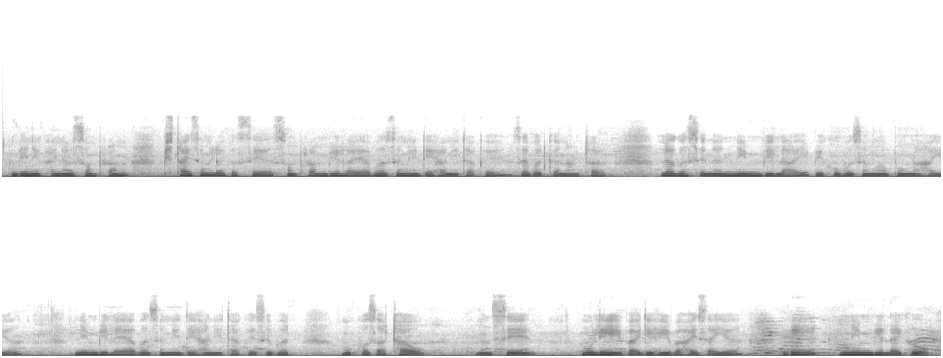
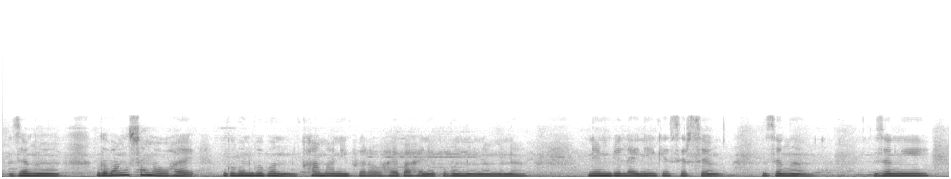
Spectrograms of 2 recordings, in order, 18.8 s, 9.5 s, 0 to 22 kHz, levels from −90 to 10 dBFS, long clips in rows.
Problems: low volume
